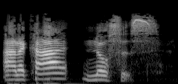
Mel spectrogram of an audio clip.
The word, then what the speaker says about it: anakainosis: And it's called, let me spell it for you. And then I'll pronounce it. And now it's spelled N, excuse me. Let me say that again. A-N-A-K-A-I-N-O-S-I-S. Again, the word is spelled A-N-A-K-A-I-N-O-S-I-S. Anakai gnosis. Anakai gnosis.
